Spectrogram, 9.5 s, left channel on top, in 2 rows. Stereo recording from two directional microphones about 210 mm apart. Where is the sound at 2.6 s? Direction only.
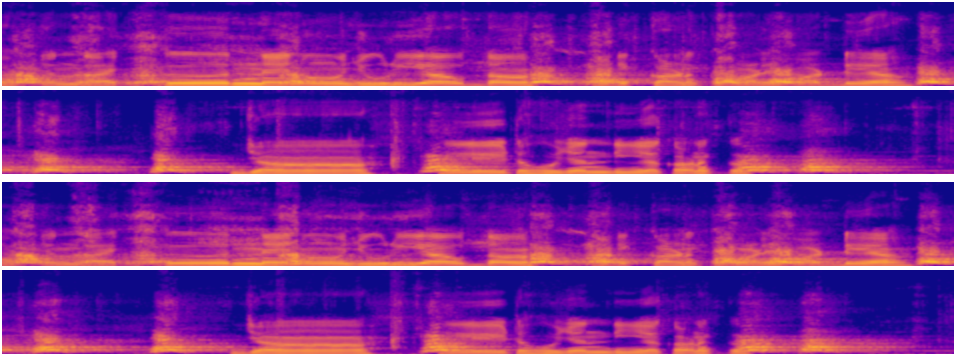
50° right (ahead or behind).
